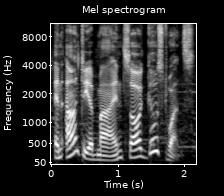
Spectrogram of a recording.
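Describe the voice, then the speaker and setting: A man voicing a stuffy, sceptical English gentleman, slow and emphatic, with a put-on British accent. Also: fairly high pitch, huge pitch swings, faint music behind, pitched above the performer's own voice. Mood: stubborn, haughty. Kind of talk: amateur dramatic reading.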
